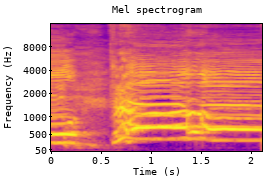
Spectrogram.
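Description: Unaccompanied men's voices singing a traditional rural Balkan folk song in long held notes. The singing breaks off briefly near the start, then comes back in with a sharp upward swoop into a new held note.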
